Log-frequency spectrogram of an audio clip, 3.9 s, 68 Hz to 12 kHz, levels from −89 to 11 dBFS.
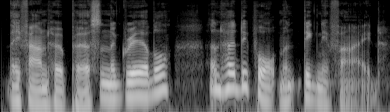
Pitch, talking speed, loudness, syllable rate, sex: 125 Hz, 140 wpm, -18 LUFS, 4.8 syllables/s, male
